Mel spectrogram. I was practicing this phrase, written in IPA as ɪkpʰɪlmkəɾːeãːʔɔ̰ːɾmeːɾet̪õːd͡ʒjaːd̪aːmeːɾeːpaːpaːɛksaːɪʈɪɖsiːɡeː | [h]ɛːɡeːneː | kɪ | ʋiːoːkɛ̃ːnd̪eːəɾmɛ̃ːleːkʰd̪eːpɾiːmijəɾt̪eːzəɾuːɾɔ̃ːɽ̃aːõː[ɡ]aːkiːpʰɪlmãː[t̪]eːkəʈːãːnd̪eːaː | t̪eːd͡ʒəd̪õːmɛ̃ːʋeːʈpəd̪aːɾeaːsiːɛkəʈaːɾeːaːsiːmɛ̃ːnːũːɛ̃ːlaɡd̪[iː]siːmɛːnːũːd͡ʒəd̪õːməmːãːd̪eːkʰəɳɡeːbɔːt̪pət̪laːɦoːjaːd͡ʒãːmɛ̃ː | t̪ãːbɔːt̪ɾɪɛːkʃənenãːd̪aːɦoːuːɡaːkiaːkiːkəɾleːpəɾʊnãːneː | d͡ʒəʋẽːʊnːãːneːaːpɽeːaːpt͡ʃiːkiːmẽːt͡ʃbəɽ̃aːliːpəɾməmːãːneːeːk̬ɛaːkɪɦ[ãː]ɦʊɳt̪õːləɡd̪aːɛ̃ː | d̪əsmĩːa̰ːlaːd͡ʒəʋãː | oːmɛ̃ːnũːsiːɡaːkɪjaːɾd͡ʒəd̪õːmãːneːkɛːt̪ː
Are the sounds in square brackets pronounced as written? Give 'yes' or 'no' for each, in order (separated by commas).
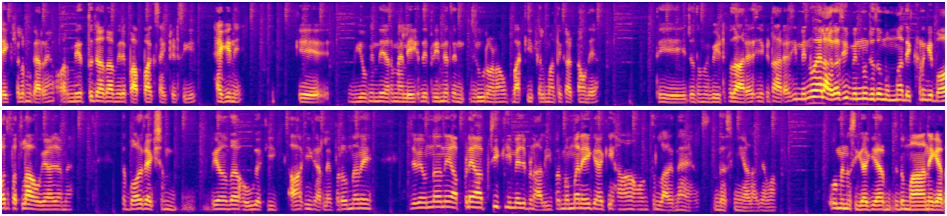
yes, no, yes, no, yes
